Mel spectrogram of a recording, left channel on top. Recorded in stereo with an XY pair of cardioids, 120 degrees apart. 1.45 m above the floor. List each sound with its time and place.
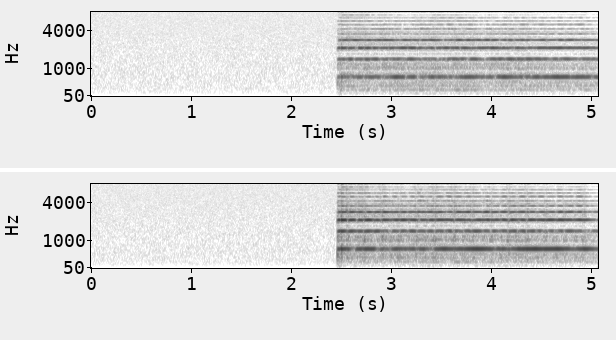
2.5 s a violin: 60° right, 0.9 m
